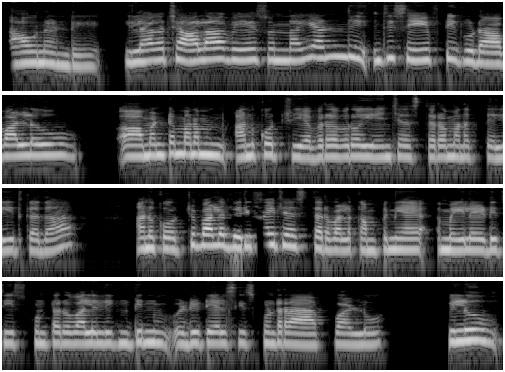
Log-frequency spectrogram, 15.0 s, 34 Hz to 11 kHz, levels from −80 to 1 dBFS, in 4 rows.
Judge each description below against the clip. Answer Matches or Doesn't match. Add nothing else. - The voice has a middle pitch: Doesn't match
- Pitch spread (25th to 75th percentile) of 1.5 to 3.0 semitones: Doesn't match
